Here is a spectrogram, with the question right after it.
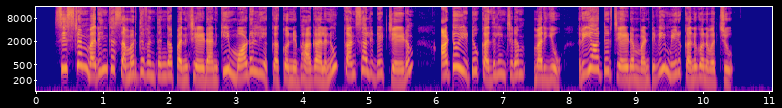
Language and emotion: Telugu, neutral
